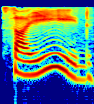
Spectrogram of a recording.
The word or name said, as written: Port Said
